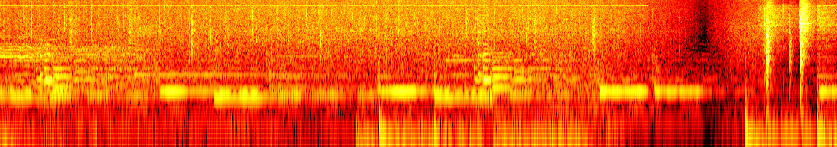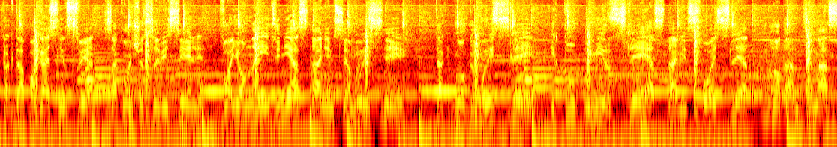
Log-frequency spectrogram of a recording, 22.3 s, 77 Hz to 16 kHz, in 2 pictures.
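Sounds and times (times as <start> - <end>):
steady rain pattering on a surface: 0.0 - 22.3
sustained musical tones: 0.0 - 22.3
low thuds: 4.8 - 8.1, 9.9 - 22.3
speech: 12.0 - 22.3.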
